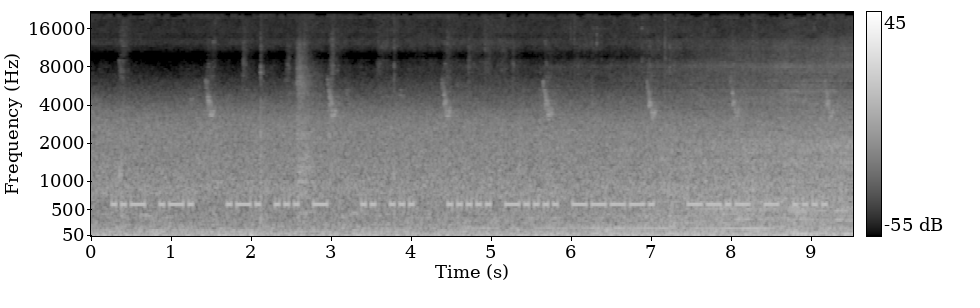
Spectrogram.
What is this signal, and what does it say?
Morse code, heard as a keyed tone, machine-sent, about 20 wpm, 590 Hz, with radio static and the noise of a residential street. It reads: UR RST IS 569 QTH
